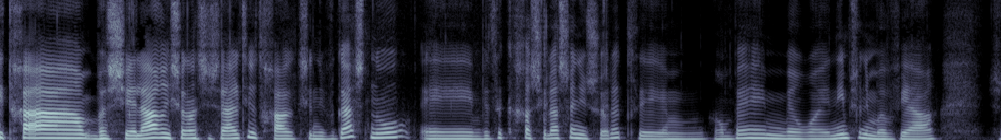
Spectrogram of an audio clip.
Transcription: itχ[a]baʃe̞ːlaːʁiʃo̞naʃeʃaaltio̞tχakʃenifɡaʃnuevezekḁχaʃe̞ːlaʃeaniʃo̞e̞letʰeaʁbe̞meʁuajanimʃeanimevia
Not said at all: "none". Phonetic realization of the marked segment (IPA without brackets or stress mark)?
a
